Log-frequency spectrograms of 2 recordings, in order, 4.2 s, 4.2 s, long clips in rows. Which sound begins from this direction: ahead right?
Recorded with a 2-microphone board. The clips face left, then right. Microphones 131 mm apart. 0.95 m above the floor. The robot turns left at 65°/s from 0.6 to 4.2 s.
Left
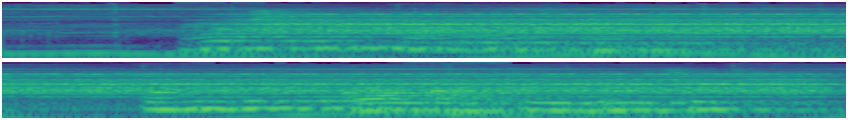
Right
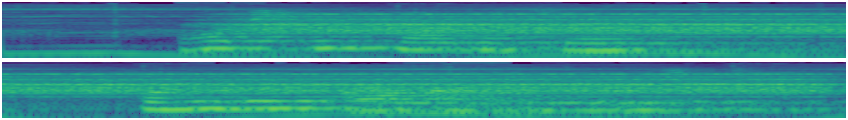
A woman speaking, at 0.4 s.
